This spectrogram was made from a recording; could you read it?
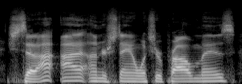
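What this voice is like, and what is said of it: Imitates a Southern country accent. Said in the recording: “I'm from the South, so I can crash right. on country accents.”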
